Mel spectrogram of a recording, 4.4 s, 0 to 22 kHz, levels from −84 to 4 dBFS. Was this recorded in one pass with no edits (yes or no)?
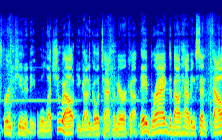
no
